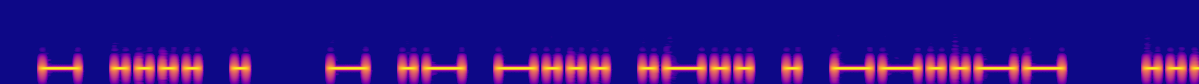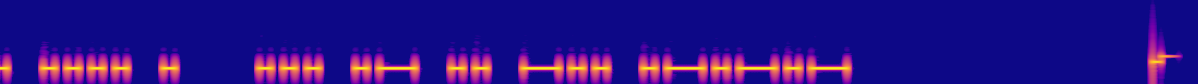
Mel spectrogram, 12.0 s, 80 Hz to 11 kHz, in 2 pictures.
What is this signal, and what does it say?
Morse code, heard as a keyed tone, about 21 wpm, 700 Hz. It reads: THE TABLE, SHE SAID.
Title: Sentences from Top 1000 Words - Review Part 2 - 20wpm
